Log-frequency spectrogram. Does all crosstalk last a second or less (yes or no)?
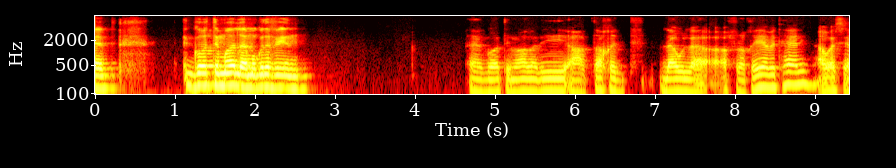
yes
